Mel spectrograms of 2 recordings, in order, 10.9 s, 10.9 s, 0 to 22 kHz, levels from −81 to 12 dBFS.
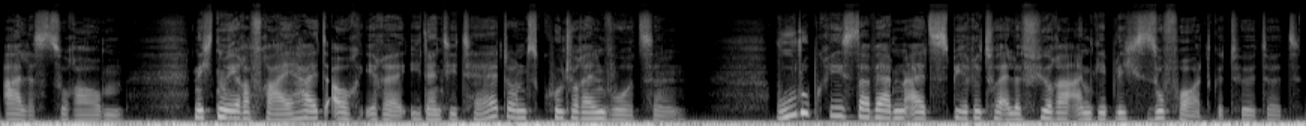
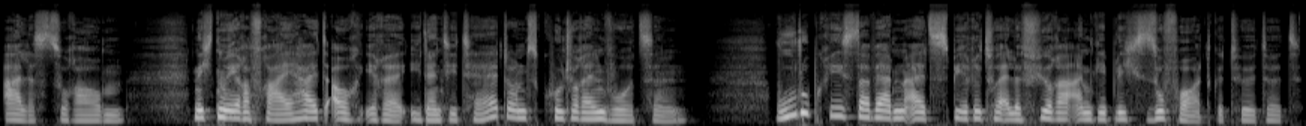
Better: second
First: low rumble; faint; throughout; 25 dB below the speech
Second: none

